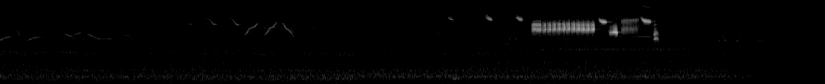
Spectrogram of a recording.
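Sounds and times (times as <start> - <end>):
Savannah sparrow song with high ticks and sizzling buzzy trill: 0.0 - 7.7
faint twittering: 4.9 - 6.6.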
